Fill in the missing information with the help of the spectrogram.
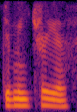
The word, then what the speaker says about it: Demetria: It's Demetria Scott. – Will you spell that for me? – D-E-M-E-T-R-I-A. Last name Scott, S-C-O-T-T.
